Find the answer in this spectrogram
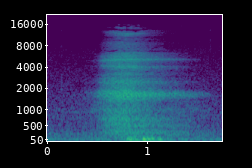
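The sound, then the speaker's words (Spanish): A deep breath through the nose during a calming breathing exercise, heard as one soft, airy rush that swells and fades away. Faint and on its own, with no talking. “Inhalamos por la nariz llenando el torso de aire y exhalamos soltando completamente tensiones.”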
